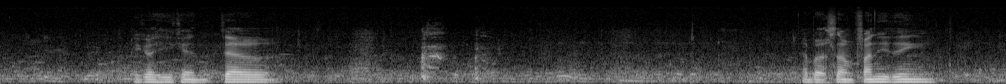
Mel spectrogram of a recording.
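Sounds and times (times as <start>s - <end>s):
low background noise: 0.0s - 10.0s
person coughing: 4.2s - 5.0s.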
